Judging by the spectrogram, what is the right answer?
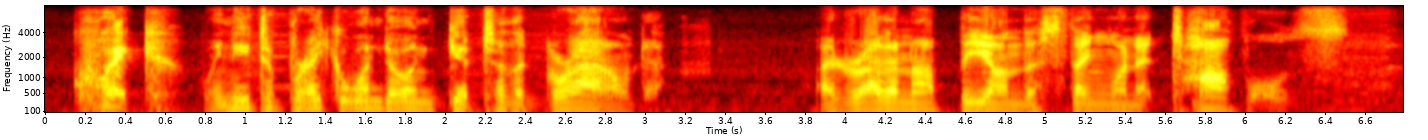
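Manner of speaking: hushed, quiet, softly spoken delivery. During a tabletop game, a player speaks in character to the group, said quietly. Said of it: "I'm gonna quietly say".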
